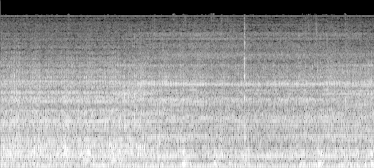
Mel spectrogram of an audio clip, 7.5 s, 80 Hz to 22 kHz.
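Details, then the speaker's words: JET 15-inch floor drill press 45792 running, with a broken belt-tension cam adjuster that leaves the motor locked in one speed position. A smooth, even motor hum with no knocks or rattles; it runs normally. "However, the unit does operates very nicely. Just turn it on for you."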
